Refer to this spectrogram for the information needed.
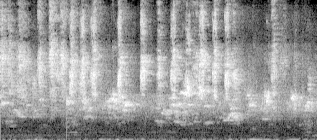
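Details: Evening budgie song: dense, rapid chirping and twittering with sharp clicks and squeaky notes, pulsing in quick bursts about every quarter second, steady and unbroken throughout, with a faint low hum beneath.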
